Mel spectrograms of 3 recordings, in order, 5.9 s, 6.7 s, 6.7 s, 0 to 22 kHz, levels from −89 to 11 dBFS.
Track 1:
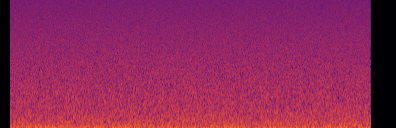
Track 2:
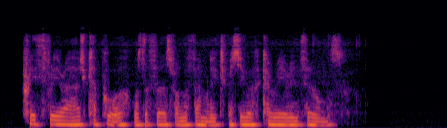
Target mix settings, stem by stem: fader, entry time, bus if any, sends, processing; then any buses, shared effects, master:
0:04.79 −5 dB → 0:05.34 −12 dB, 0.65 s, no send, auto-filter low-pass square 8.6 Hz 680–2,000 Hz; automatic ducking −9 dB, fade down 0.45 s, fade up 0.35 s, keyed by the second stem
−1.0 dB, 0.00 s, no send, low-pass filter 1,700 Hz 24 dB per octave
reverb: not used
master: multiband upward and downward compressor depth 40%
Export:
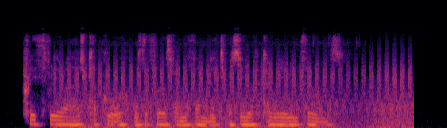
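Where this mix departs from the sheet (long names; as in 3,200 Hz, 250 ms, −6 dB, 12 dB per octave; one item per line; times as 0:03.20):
stem 2: missing low-pass filter 1,700 Hz 24 dB per octave
master: missing multiband upward and downward compressor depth 40%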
